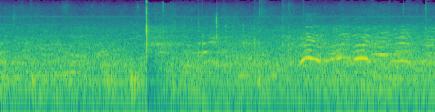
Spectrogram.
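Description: A bat cracking once against a pitched baseball, sharp and sudden about a second and a half in, over steady crowd chatter that grows louder with shouting voices near the end.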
